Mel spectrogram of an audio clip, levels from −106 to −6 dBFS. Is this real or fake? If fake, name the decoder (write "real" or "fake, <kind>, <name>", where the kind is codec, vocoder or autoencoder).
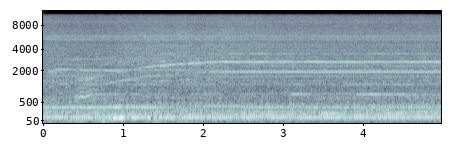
real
